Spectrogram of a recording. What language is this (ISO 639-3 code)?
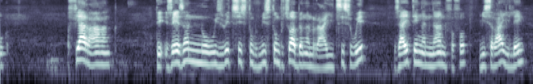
xmw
